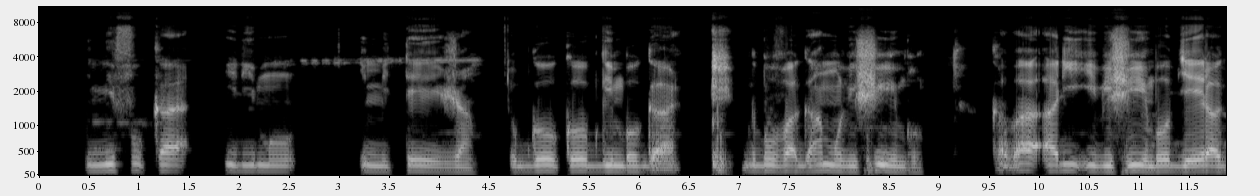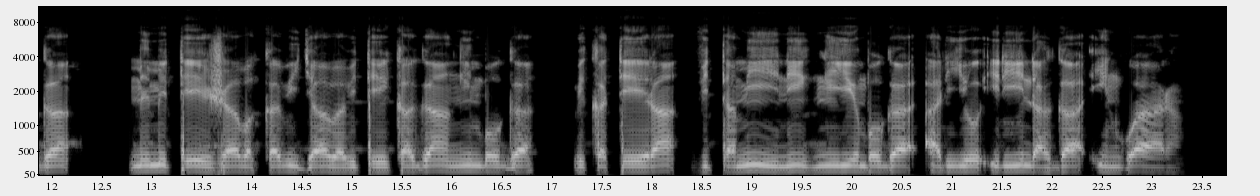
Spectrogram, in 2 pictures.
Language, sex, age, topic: Kinyarwanda, male, 36-49, agriculture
